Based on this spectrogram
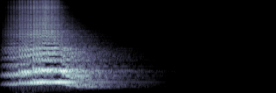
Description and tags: Rhinos do not actually trumpet, but in Ionesco's play Rhinoceros they do. This is the sound of a fictional trumpeting rhinoceros created using a French horn and some editing. This was a shock trumpet that happens very suddenly. Thanks to Anna Ramon for playing the french horn.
